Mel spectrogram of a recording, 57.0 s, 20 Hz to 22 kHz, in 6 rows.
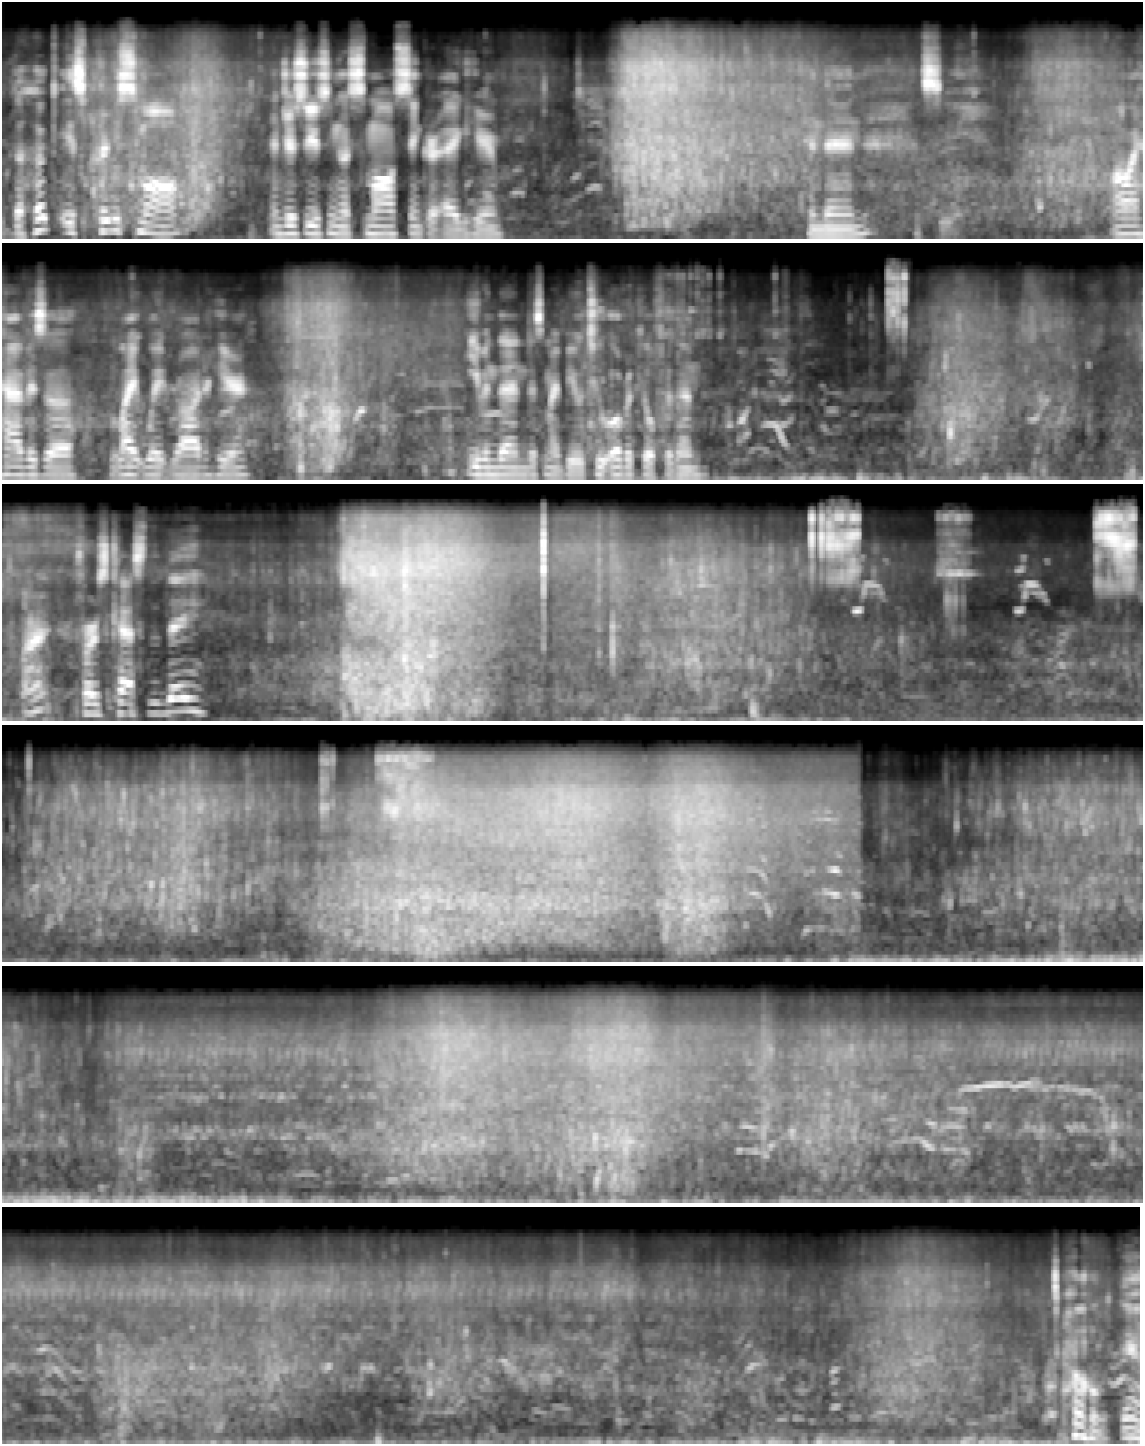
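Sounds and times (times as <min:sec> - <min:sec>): small waves washing on beach: 0:00.0 - 0:03.5, 0:04.2 - 0:13.6, 0:16.8 - 0:26.8, 0:28.0 - 0:57.0
wind buffeting microphone: 0:14.7 - 0:19.7, 0:34.8 - 0:56.3.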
